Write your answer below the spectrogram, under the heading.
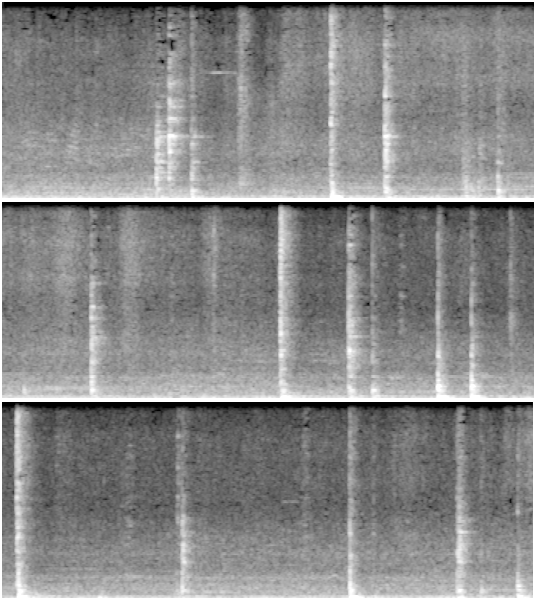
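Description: Chinese cleaver chopping through a cooked whole chicken, bones included, on a thick round wooden chopping block: irregular sharp chops, about a dozen, over a steady low hum.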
